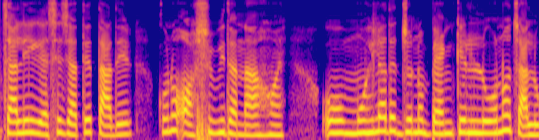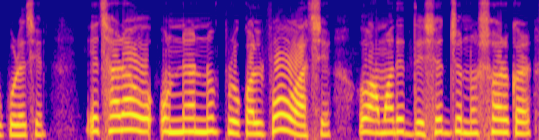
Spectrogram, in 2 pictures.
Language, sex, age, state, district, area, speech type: Bengali, female, 18-30, West Bengal, South 24 Parganas, rural, spontaneous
